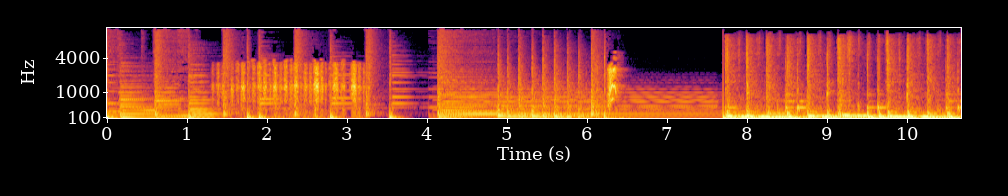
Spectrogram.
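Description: Rapid bursts of dog barks and yips come in quick rhythmic runs, loud and close, broken by a brief pause before a final dense stretch of barking. No one speaks.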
